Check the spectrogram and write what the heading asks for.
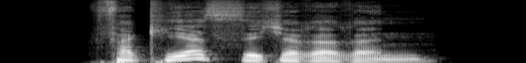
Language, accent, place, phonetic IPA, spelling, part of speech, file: German, Germany, Berlin, [fɛɐ̯ˈkeːɐ̯sˌzɪçəʁəʁən], verkehrssichereren, adjective, De-verkehrssichereren.ogg
- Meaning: inflection of verkehrssicher: 1. strong genitive masculine/neuter singular comparative degree 2. weak/mixed genitive/dative all-gender singular comparative degree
